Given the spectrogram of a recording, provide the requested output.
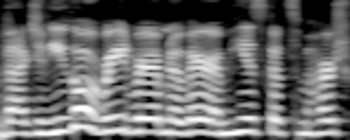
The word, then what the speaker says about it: Rerum Novarum: Kaitlyn, and the correct pronunciation is? Rerum Novarum. Oh, you got it.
